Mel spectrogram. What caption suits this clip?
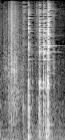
Metal tools pliers handling and dropping
Dropping a metal tool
